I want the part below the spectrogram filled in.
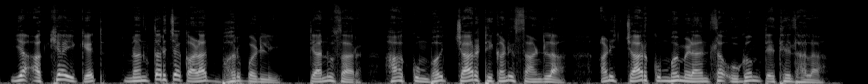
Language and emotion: Marathi, neutral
